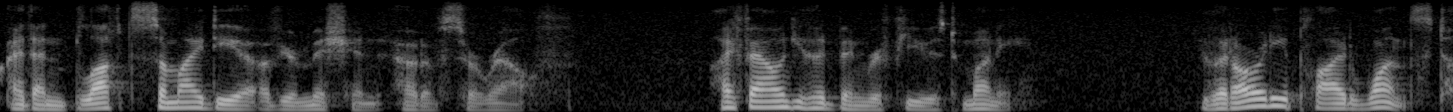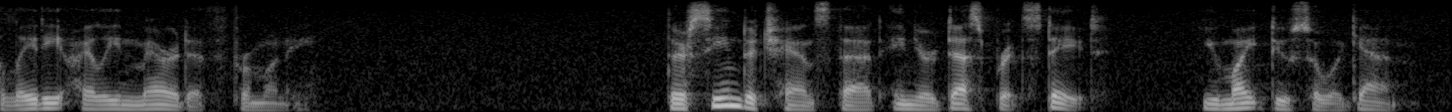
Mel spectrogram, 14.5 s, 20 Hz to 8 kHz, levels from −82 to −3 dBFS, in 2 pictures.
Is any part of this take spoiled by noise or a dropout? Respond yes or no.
no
